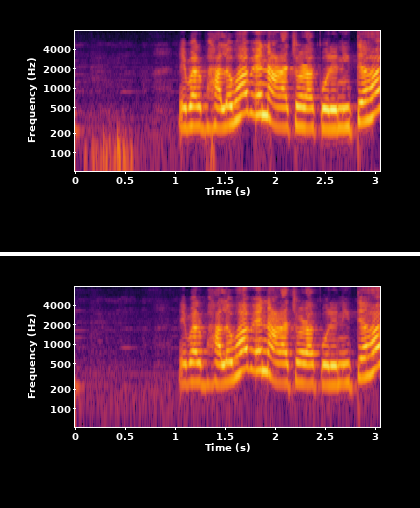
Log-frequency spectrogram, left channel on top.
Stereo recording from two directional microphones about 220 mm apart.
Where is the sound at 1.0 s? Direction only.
25° left (ahead or behind).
